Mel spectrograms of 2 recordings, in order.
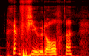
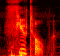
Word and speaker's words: futile: I believe there are differing opinions on the pronunciation. But yeah, I think British is futile and American is futile. But Star Trek changed all that because now everybody says futile.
